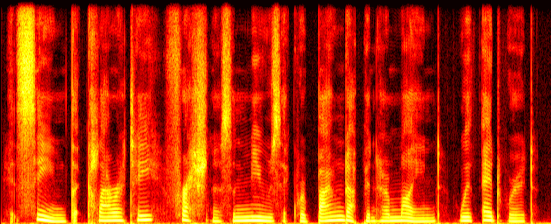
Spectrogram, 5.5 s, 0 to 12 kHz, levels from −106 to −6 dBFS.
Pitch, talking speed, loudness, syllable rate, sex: 195 Hz, 165 wpm, -18 LUFS, 4.4 syllables/s, female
